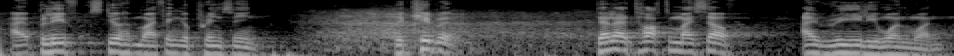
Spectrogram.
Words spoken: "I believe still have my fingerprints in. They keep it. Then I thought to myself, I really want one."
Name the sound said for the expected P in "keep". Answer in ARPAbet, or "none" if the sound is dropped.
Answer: B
